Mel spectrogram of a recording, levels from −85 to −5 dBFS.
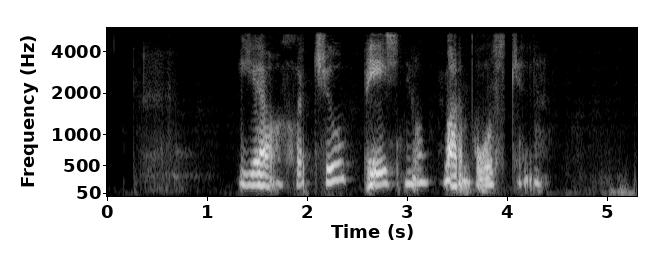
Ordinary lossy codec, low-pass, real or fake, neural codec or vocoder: none; 5.4 kHz; fake; codec, 24 kHz, 1.5 kbps, HILCodec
